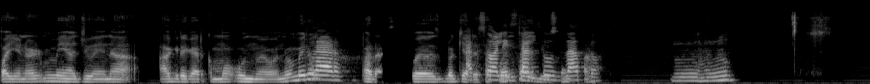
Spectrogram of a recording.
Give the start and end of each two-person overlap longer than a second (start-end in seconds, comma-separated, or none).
4.6-6.0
